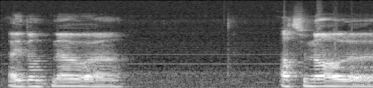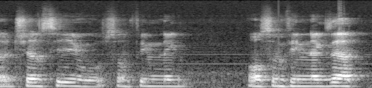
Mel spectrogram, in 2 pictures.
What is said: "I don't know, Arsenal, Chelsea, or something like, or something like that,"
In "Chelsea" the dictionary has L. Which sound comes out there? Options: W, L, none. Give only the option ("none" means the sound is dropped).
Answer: L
